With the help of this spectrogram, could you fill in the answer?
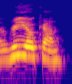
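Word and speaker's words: ryokan: Royokan hotels. I heard from a Japanese person. Yeah. Rioan.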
